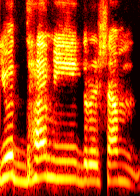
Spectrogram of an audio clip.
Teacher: Yuddha, Yu is Hrisva, Dha Mahaprana.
